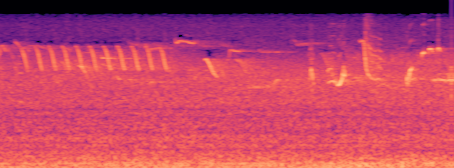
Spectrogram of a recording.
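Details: Wren in rapid 'tembakan rapat' shooting song, a training recording for songbirds: a quick run of about ten high clipped notes, then scattered sharp whistles over steady background noise.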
